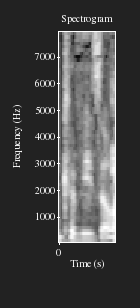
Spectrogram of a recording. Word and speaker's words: Caviezel: Caviezel.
